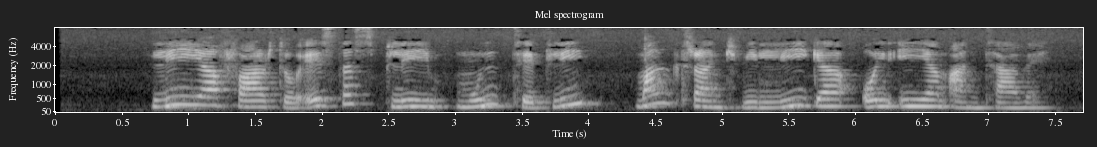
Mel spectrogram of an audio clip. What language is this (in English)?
Esperanto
